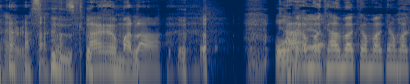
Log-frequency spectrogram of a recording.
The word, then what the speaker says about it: Kamala: Die Vizepräsidentin, die Kamala Harris, wenn ich das jetzt richtig ausspreche, weil sie heißt ja nicht Kamala, sondern Kamala. Kama, Kamala.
